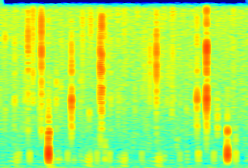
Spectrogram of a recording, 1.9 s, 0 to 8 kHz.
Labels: {"label": "biophony, knock croak", "recorder": "SoundTrap 300"}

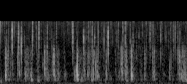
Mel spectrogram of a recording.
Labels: {"label": "biophony, sea urchins (Echinidae)", "recorder": "SoundTrap 600 or HydroMoth"}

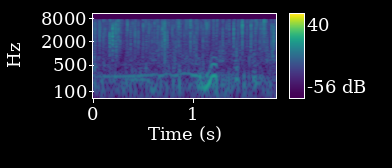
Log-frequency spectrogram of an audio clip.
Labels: {"label": "biophony, cascading saw", "recorder": "SoundTrap 600 or HydroMoth"}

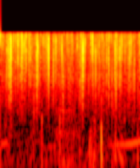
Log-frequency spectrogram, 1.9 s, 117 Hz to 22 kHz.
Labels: {"label": "biophony, cascading saw", "recorder": "SoundTrap 600 or HydroMoth"}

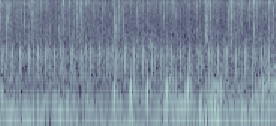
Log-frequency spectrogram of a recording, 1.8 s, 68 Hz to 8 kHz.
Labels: {"label": "biophony, rattle", "recorder": "SoundTrap 500"}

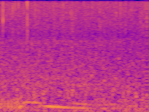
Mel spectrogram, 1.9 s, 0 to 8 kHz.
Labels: {"label": "biophony", "recorder": "SoundTrap 300"}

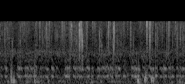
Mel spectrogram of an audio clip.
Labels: {"label": "anthrophony, mechanical", "recorder": "SoundTrap 300"}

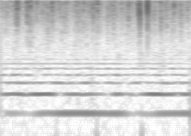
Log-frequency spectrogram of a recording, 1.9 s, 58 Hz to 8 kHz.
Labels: {"label": "biophony, midshipman", "recorder": "SoundTrap 500"}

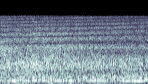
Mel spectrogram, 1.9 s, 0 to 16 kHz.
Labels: {"label": "anthrophony, boat engine", "recorder": "SoundTrap 500"}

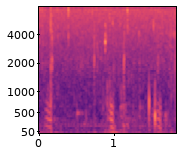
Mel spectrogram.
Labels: {"label": "biophony, knock croak", "recorder": "SoundTrap 300"}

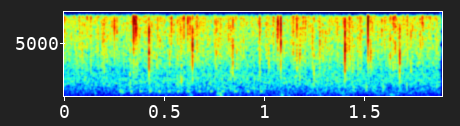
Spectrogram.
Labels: {"label": "biophony", "recorder": "SoundTrap 500"}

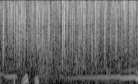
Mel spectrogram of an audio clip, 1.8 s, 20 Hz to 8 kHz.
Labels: {"label": "biophony, cascading saw", "recorder": "SoundTrap 600 or HydroMoth"}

